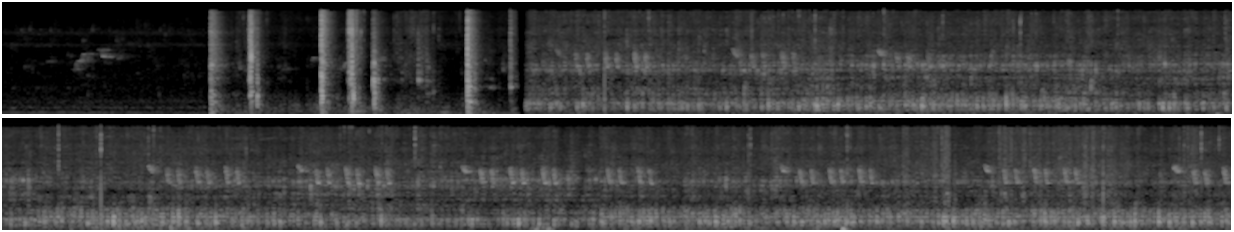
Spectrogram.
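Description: Five sharp knocks or snaps a couple of seconds in. Then, from about five seconds in, a wood fire crackling and hissing steadily, with crabs roasting on the embers.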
